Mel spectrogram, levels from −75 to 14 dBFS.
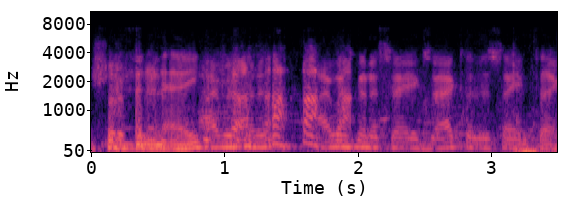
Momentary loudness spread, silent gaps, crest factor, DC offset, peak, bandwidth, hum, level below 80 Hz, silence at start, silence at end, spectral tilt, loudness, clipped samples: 8 LU; none; 14 dB; 0.3%; -6 dBFS; 7.4 kHz; none; -34 dBFS; 0 s; 0 s; -8 dB/octave; -21 LUFS; under 0.1%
